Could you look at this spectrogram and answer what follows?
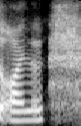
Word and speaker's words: Euler: for some escapees okay so Euler identity is pronounced oil okay I honestly I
